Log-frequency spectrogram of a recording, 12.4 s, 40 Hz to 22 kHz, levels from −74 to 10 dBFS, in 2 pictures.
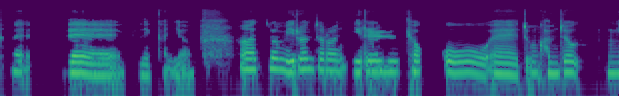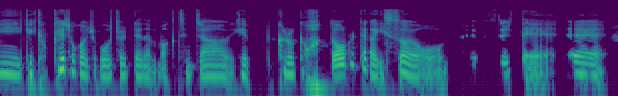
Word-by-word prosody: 네. 200 -1 0 0.4
네. 175 -4 +5 0.2
그니깐요. 165 +6 -7 0.5
아 230 0 +5
좀 235 -3 +2
이런저런 220 +1 +3
일을 200 0 +2
겪고 190 -3 +1
예 175 -2 +2
좀 190 - +1
감정이 185 +1 +1 0.6
이렇게 175 +2 -2
격해져 235 +2 +2
가지고 170 -4 -1
어쩔 160 +1 -4
때는 155 -2 -4
막 - - -8
진짜 150 -2 -3
이게 155 - -4 0.3
그렇게 175 -1 -1
확 - - -1
떠오를 155 - +4
때가 - - +2
있어요 - - 0 0.6
뵀을 - - -2
때. - - -2 0.3
예. 175 -3 +1
185 Hz, 265 characters per minute, -24 LUFS, 165-205 Hz, 0.6 s, 네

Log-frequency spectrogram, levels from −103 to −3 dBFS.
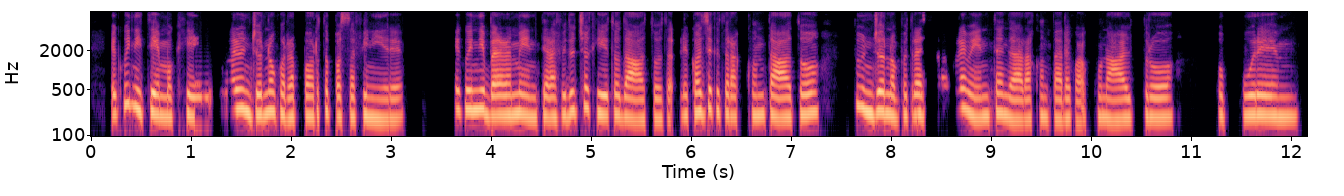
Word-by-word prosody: e 210 - -2
quindi 270 -4 0
temo 200 -4 +3
che 210 - -1 0.3
magari 240 +2 0
un - - +4
giorno 215 +2 +3
quel 210 -3 -1
rapporto 195 +3 -1
possa 195 -2 -3
finire, 185 -1 -2 0.5
e 245 -2 -4
quindi 245 0 +4
banalmente 205 -1 +2
alla 195 0 +2
fiducia 230 +6 -1
che 220 - -2
io 205 - +5
ti 210 - -4
ho - - +2
dato, 180 -1 0
t 180 - -6
le 205 0 -6
cose 225 +3 +1
che 230 - -3
t'ho 215 - -2
raccontato, 205 +1 +1 0.3
tu 285 - -3
un 235 -4 +5
giorno 220 -3 +4
potresti 205 +1 -1
probabilmente 200 -1 -2
andare 195 -5 +2
a - - +1
raccontare 180 0 -3
qualcun 185 +2 -5
altro 185 +2 0 0.4
oppure 205 0 +1
mhmm, 195 0 -2
205 Hz, 190 wpm, -23 LUFS, 190-220 Hz, 0.5 s, io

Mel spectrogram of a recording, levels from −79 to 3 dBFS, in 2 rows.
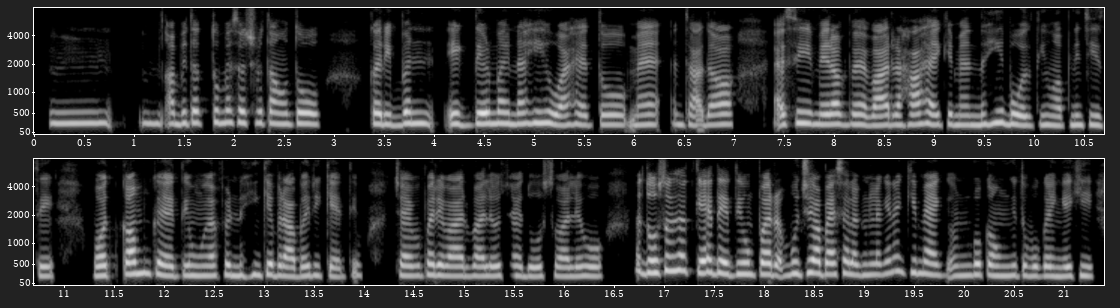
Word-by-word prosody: उम्म, 265 +1 -2 0.4
उम, 260 -1 -4
अभी 255 +1 -1
तक 275 +1 +1
तो 290 - 0
मैं 280 +1 0
सच 280 -1 0
बताऊँ 255 -2 -1
तो 260 -1 +5 0.6
करीबन 250 +1 +2 0.4
1 215 -4 0
डेढ़ 255 +1 +7
महीना 255 -1 +1
ही 270 +1 +2
हुआ 240 -5 +3
है 235 -1 -3
तो 230 0 -1 0.2
मैं 230 +1 -2 0.2
ज़्यादा 230 +1 -1 0.4
ऐसी 260 +4 +1
मेरा 240 0 +4
व्यवहार 225 -1 0
रहा 230 +1 0
है 245 -2 0
कि 240 - 0
मैं 225 0 -2
नहीं 240 +5 0
बोलती 225 -2 +1
हूँ 225 -1 -2
अपनी 225 +2 -3
चीज़ें। 225 0 -3 0.4
बहुत 230 0 +2
कम 275 +2 +5
कहती 240 -4 +2
हूँ 230 -1 0
या 230 - +1
फ़िर 250 -2 +1
नहीं 230 +2 -2
के 255 - +3
बराबर 225 -1 0
ही 240 - -4
कहती 205 0 -5
हूँ। 245 - -9 0.3
चाहे 235 -2 +1
वो 230 - -4
परिवार 230 -3 +2
वाले 225 0 -1
हों 230 - +1
चाहे 230 0 -6
दोस्त 220 +1 -3
वाले 215 0 -1
हों। 225 -1 0 0.4
मैं 315 - -1
दोस्तों 300 +4 +4
के 345 - +4
साथ 355 0 +3
कह 295 +1 +6
देती 275 -3 +3
हूँ 270 -1 +3
पर 260 -2 +5
मुझे 280 +3 +1
अब 285 -2 +5
ऐसा 265 +2 +2
लगने 250 -1 -1
लगे 260 +2 -3
ना 335 +2 -3
कि 310 - -1
मैं 275 -3 +1
उनको 240 +3 0
कहूँगी 235 -2 -1
तो 235 +1 -4
वो 225 0 -2
कहेंगे 220 -1 -1
कि 230 -2 -3
240 Hz, 205 wpm, -20 LUFS, 225-265 Hz, 0.6 s, डेढ़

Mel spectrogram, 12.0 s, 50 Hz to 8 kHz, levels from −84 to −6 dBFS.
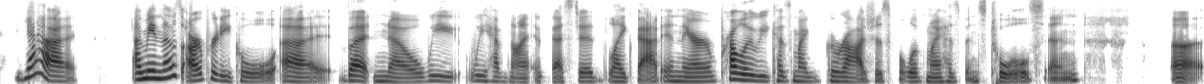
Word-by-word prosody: Yeah. 270 - +5 0.6
I 230 - +5
mean, 260 0 +7
those 295 +7 +3
are 185 - +6
pretty 185 -8 -2
cool. 150 -2 -3
Uh, 150 -2 +2 0.2
but, 180 -3 +3
no, 145 -4 -2
we 165 +1 -6
we 180 -1 -6
have 160 -3 -7
not 140 - -3
invested 155 0 -5
like 150 0 -2
that - - +2
in 165 -1 -3
there, 155 +1 0
probably 210 -4 +5
because 170 0 -4
my 165 -3 -3 0.2
garage 155 - 0
is 85 - -6
full 155 - -5
of 155 +1 -4
my 145 -1 0
husband's 150 - -8
tools, - - -2
and, - - -4 0.9
uh - - +3
165 Hz, 155 wpm, -25 LUFS, 150-180 Hz, 0.9 s, mean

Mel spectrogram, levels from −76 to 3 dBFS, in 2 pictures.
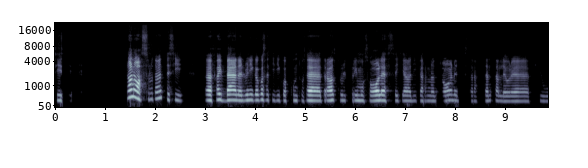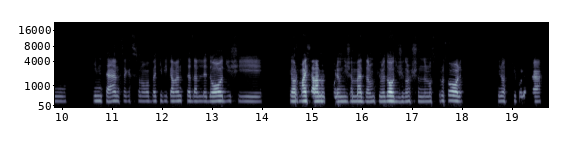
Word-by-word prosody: Sì, 235 - -10 0.2
sì, 465 - -35
sì. - - -41 0.9
No 360 +2 +9
no 370 -3 +7
assolutamente 295 +2 +3
sì, 240 -3 -14 0.4
uhm, 235 -1 +5
fai 260 +2 0
bene. 240 +1 +8
L'unica 240 +1 -4
cosa 245 -1 -5
ti 235 0 -21
dico 225 -1 -15
appunto 220 0 -13
se 230 - -6 0.2
è - - -4
tra 225 0 -2
l'altro 230 0 0
il 225 -1 -17
primo 225 -1 -10
sole 225 +1 +3
e 225 - -1
sei 225 0 -18
chiara 220 0 -7
di 215 0 -21
carnagione, 215 +2 -10
di 210 - -25
stare 210 0 -23
attenta 215 +2 -14
alle 205 -2 -11
ore 200 0 -9
più 200 -2 -22 0.6
intense 210 0 -8
che 205 - -25
sono 200 +1 -21
vabbè 205 0 -14
tipicamente 210 0 -11
dalle 200 0 -13
12 200 -1 -7 0.5
che 200 - -7
ormai 205 +1 +3
saranno 200 -1 +2
tipo 195 0 -21
le 195 - -7
11 195 0 -13
e - - -8
mezza, 200 -1 -6
non 195 +1 -12
più 200 - -19
le 195 - -8
12 200 -2 +2
conoscendo 195 0 -15
il - - -15
nostro 195 +2 -18
sole, 210 -1 -2 0.6
fino 205 -1 -13
a 205 0 -16
tipo 210 -2 -23
le 200 0 -16
3. 195 0 -7
210 Hz, 185 wpm, -21 LUFS, 200-225 Hz, 0.9 s, No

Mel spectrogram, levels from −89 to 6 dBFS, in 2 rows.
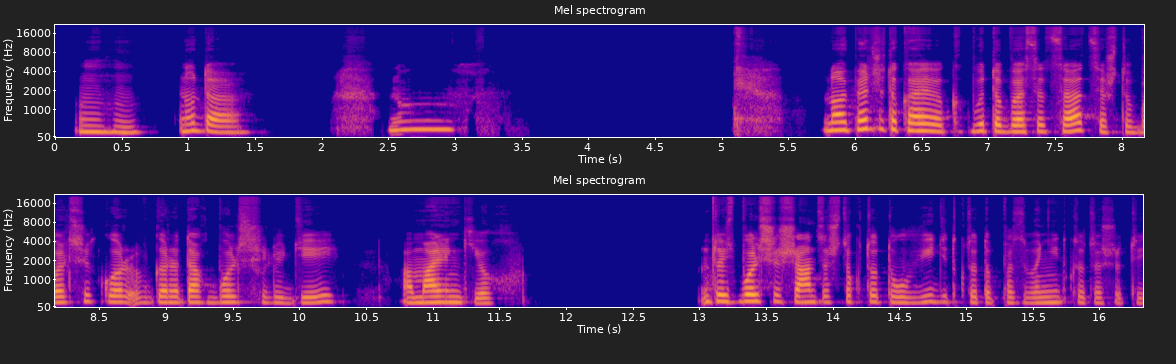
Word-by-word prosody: Мгм. 210 -3 -2 0.3
Ну 240 +2 +1
да. 205 -5 +1 1.0
Ну. 300 +2 -1 2.8
Но 275 +1 +7
опять 305 +3 +5
же 320 - -5
такая 255 -6 +5
как 225 0 -17
будто 235 -1 +2
бы 225 0 +4
ассоциация, 230 +1 +3
что 215 +1 -8
в 195 - -8
больших 200 +3 -2
гор 215 -2 0
в 190 +1 -10
городах 205 0 +1
больше 205 +1 -4
людей, 195 +4 -4 0.4
а 190 - 0
маленьких 195 -2 +1 1.3
Ну, - - -2
то 235 - +1
есть 225 -2 +1
больше 235 0 +4
шансов, 210 -1 +1
что 215 +1 -6
кто-то 215 -2 -5
увидит, 210 +4 -6
кто-то 200 -4 -7
позвонит, 190 +1 -6
кто-то 190 -2 -9
что-то 180 -1 -13
215 Hz, 125 wpm, -22 LUFS, 200-230 Hz, 2.8 s, Но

